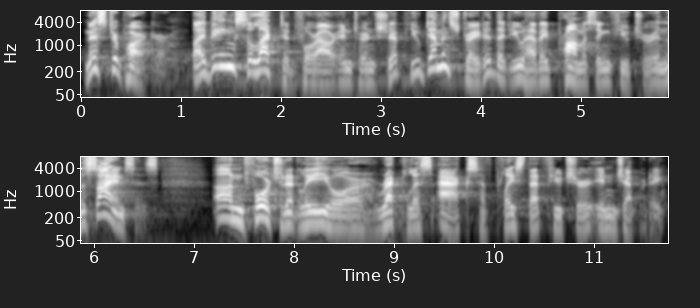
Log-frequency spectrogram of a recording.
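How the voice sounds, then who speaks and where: An actor playing a bitter, vengeful older scientist in a video game, speaking with cold, formal contempt. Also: male voice, mid-range voice, very animated, fairly bright tone, long reverb tail. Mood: stern, official. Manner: contemptuous, formal, deliberate menace. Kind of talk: dramatic video game voice acting.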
